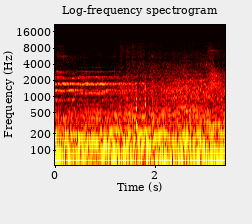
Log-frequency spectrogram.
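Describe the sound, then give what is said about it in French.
Busy street traffic with cars and scooters, a dense, continuous rumble of engines, with a thin high tone running through the first half and no one talking. “des bagnoles et des scooters.”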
